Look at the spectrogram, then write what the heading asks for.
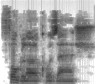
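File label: "foglalkozas", Hungarian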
